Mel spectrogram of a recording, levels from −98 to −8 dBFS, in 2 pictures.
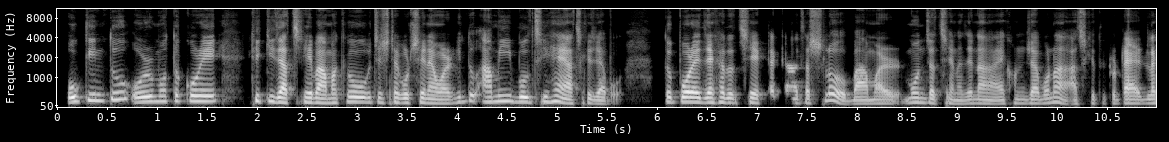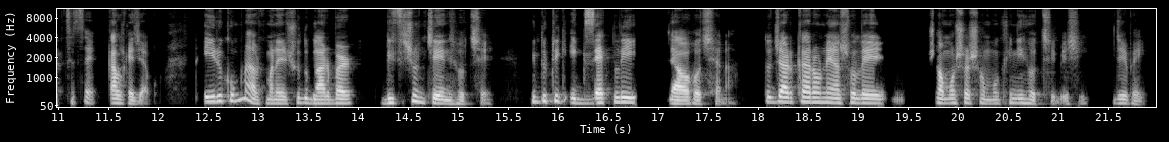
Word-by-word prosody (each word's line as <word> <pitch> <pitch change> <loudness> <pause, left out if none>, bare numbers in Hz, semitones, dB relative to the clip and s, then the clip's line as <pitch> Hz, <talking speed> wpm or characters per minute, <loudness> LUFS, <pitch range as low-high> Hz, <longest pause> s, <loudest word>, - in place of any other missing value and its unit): ও - - +10
কিন্তু 225 +3 -1 0.2
ওর 175 - +5
মতো 195 +1 -3
করে 195 -1 +6 0.4
ঠিকই 200 -2 -3
যাচ্ছে 160 +2 +3
বা 155 - +8
আমাকেও 155 +4 0 0.2
চেষ্টা 160 0 -3
করছে 150 +2 -1
নেওয়ার। 130 -1 +1
কিন্তু 180 +4 -4 0.2
আমি 190 +3 -2 0.2
বলছি, 175 +1 +1
"হ্যাঁ 170 -8 +3
আজকে 145 +3 -7
যাবো।" 115 - -4 0.5
তো - - +1
পরে 175 -1 +9
দেখা 160 +1 +1
যাচ্ছে 155 - -5
একটা 140 - -6
কাজ 140 0 -2
আসলো 230 +1 -2 0.2
বা 120 - +2
আমার 65 - -1 0.2
মন 165 0 -2
চাচ্ছে 140 - -3
না 115 - -7
যে 130 - -4
না 125 - 0 0.2
এখন 130 - -14
যাব 130 +1 0
না। - - +1 0.2
আজকে - - -12
তো - - -36
একটু - - -10
টায়ারড 130 -1 +3
লাগতেছে। 135 0 -5 0.2
কালকে 140 -3 +3
যাবো। - - -12 0.5
এইরকম 200 +3 0
না - - +2 0.2
মানে 125 0 +1
শুধু 155 -1 -4
বারবার 125 +2 +5 0.4
ডিসিশন 175 +6 -1
চেঞ্জ 135 -3 +5
হচ্ছে। 110 -1 -7 0.5
কিন্তু 180 +2 -4
ঠিক 205 - -1
এক্সাক্টলি 155 +5 +3 0.4
যাওয়া 115 -2 +8
হচ্ছে - - -3
না। - - -20 0.3
তো 175 - -4
যার 170 -2 +7
কারণে 165 -2 +4
আসলে 150 -1 +1 0.7
সমস্যার 145 +1 0
সম্মুখীনই 135 +2 -6
হচ্ছি 115 - -6
বেশি। - - -11 0.4
জি 135 - -1
ভাই। 105 -1 -8
150 Hz, 180 wpm, -25 LUFS, 130-175 Hz, 0.7 s, ও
